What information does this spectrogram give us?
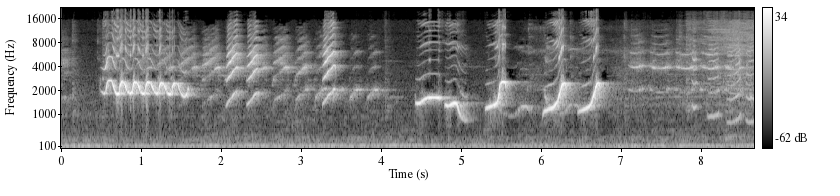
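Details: Vietnamese pet laughingthrush singing and fanning out in a dance display, in a cage. A rapid trilled warble gives way to varied whistles, then a series of sharply rising, upswept notes spaced under a second apart.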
